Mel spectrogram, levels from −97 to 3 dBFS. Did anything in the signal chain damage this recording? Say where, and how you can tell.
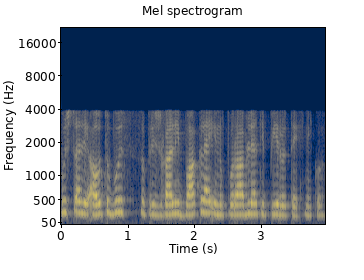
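Yes. Overlap-add ripple, introduced by frame-based call processing, runs through the whole speech clip. The level flutters by about 11 dB at roughly 40 Hz, a rough tremolo. The waveform envelope shows regular scalloping, and the spectrogram shows vertical banding once per frame. Overlapping windows that don't sum to constant gain cause it. The 3.9 kHz ceiling is simply the G.726 telephone band.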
